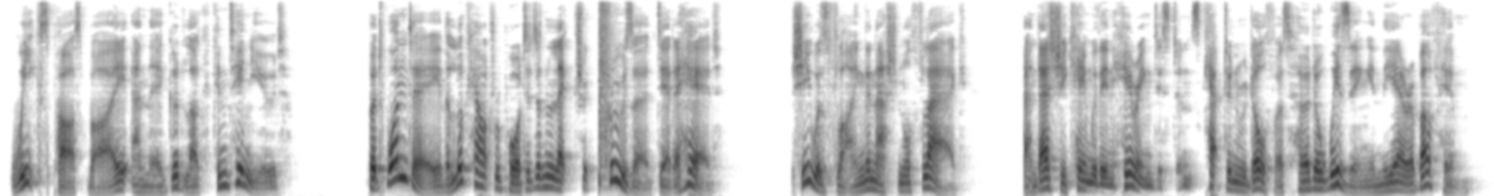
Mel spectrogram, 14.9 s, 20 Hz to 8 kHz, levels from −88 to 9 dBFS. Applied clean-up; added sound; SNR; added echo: classical method log-MMSE.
